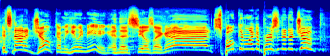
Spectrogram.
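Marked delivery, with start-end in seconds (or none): 0.0-1.6 indignant staff. Acted. Staff protests to the seal. 2.5-4.8 squeaky seal. Acted. The seal's parting shot.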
